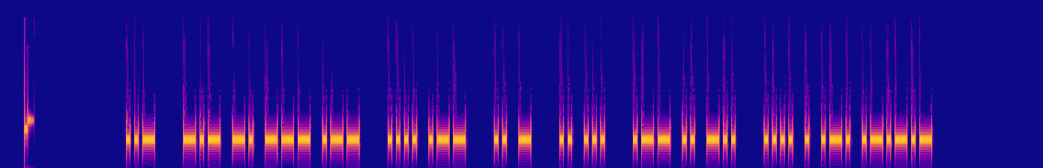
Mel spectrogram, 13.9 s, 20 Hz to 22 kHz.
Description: Morse code, heard as a keyed tone, about 22 wpm, 700 Hz. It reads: U KNOW HW IT IS WID HER.
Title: Sentences from Top 100 Words and Abbreviations 22wpm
